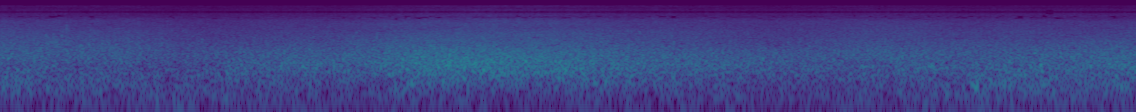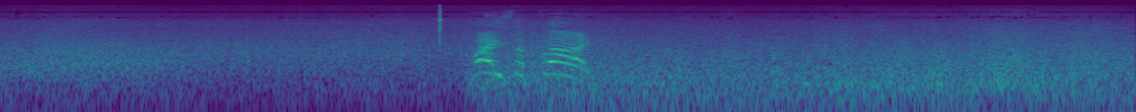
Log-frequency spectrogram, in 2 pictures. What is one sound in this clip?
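Sea waves wash and swell steadily around a sailing ship.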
